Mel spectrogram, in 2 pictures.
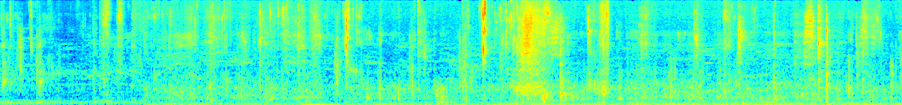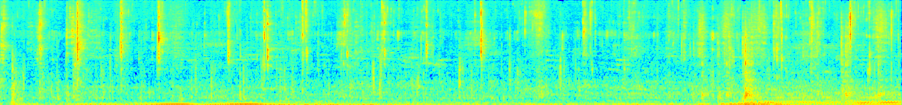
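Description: Chewing and wet mouth sounds of people eating schezwan fried rice and chicken curry by hand, picked up close on a clip-on microphone, with many small clicks of fingers and rice against plates.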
